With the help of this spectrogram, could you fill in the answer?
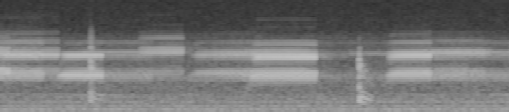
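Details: After a warm rainy summer day, tree frogs chorus at night in overlapping buzzy trills that shift slightly in pitch from caller to caller, broken by two brief descending chirps.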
